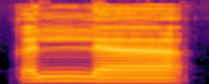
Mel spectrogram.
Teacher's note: कल्ला में लाम पर तशदीद है तो सख्ती के साथ पढ़ा जाएगा, दो हरकत खींचकर।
